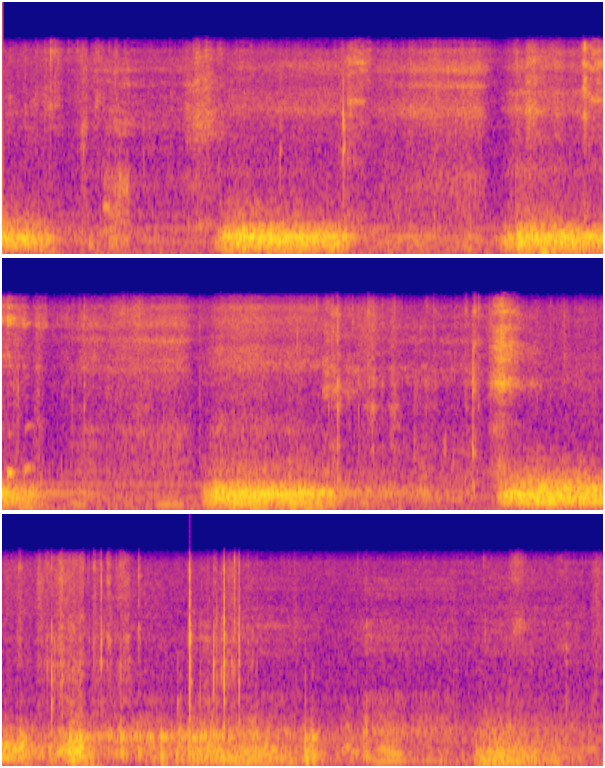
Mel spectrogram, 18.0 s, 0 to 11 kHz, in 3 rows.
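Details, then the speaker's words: Sleeping woman's heavy snoring, so loud the water shakes: loud, rough, low snores about every three seconds, roughly 20 a minute, with quieter breaths between them. "Her snoring is so loud, the water shakes."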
